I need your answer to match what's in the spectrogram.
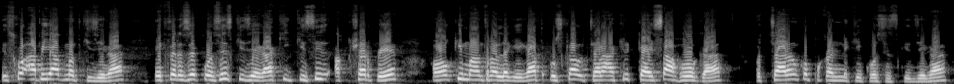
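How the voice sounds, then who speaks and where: High-voiced man teaching kids. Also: a little mellow. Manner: patient, repeats sounds slowly, addresses kids directly. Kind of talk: Hindi lesson for young children.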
